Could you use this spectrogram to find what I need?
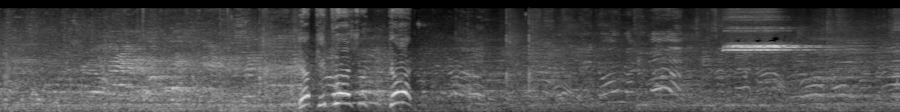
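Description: A crowd murmurs and chatters in a large echoing gym.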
